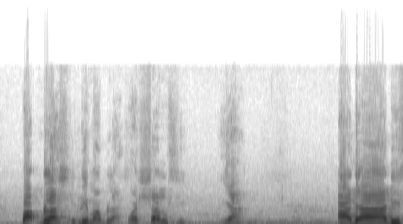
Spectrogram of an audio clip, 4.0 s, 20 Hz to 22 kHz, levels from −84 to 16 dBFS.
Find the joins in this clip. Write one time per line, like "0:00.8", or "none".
0:00.9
